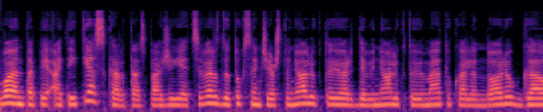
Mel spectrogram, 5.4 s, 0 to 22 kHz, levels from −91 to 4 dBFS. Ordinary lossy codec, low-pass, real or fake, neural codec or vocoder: Opus, 16 kbps; 14.4 kHz; real; none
